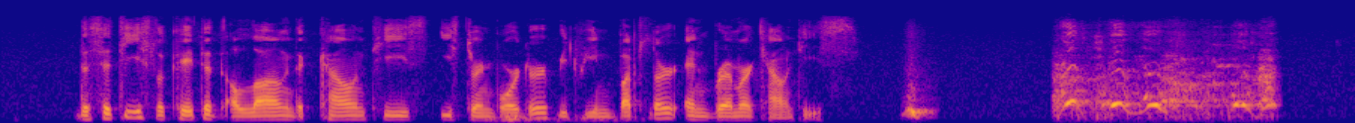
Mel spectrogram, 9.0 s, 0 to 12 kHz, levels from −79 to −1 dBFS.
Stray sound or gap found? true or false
true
